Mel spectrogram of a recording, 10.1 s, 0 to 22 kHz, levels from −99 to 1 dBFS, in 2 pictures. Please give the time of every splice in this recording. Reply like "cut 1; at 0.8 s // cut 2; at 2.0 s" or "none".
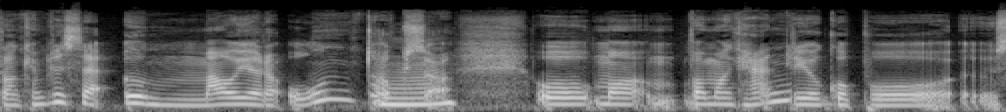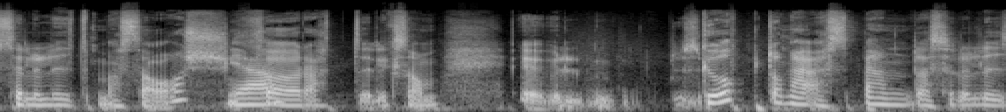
cut 1; at 3.9 s // cut 2; at 8.5 s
